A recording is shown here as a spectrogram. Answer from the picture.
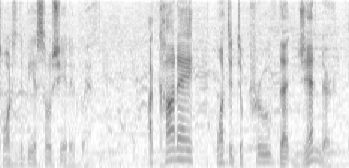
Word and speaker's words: Akane: right from now on I have been saying akan for so long it is aane wow she is so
